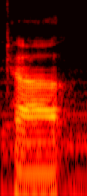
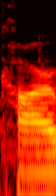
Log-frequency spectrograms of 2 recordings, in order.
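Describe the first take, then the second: First: The R is dropped, ending in an ah vowel. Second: The R at the end is pronounced. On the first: "we say ka. ... the R almost gets replaced with A" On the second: "Instead of saying car"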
